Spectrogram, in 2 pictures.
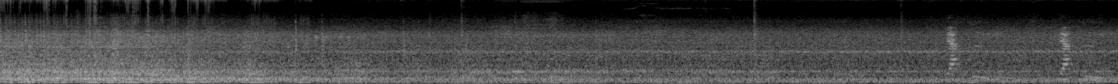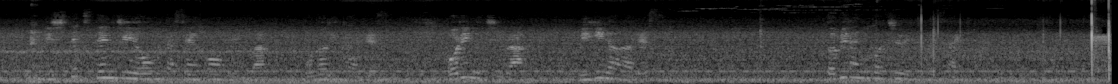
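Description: A train rumbles steadily through a tunnel and slows down.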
